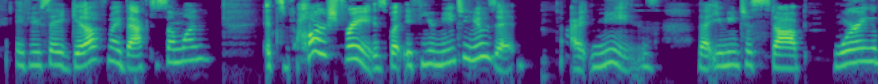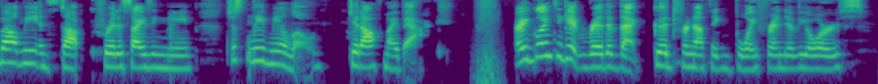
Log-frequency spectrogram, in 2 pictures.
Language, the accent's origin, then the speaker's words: English; United States; I'm an American English teacher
